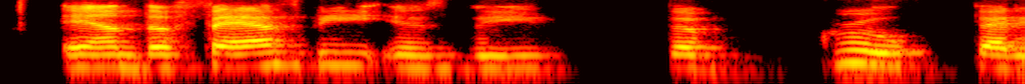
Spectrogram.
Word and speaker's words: FASB: financial accounting standards board fasb pronounced basby and the fazbee is the the group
